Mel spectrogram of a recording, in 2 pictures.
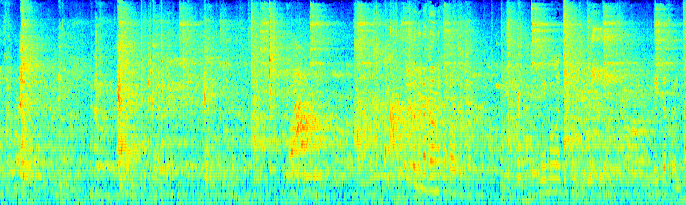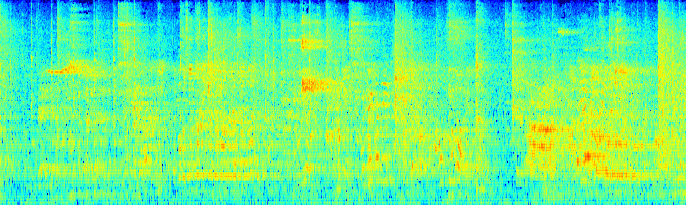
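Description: Young women and men talk and call out across a large echoing hall.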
